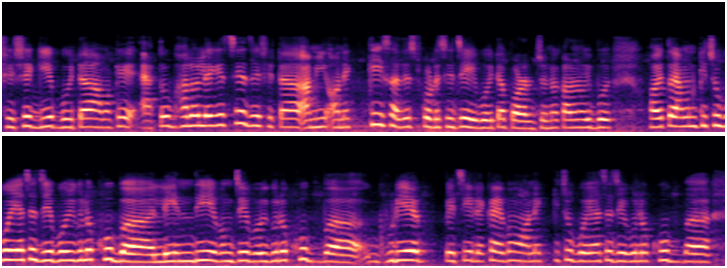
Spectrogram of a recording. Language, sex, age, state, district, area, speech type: Bengali, female, 60+, West Bengal, Paschim Bardhaman, urban, spontaneous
